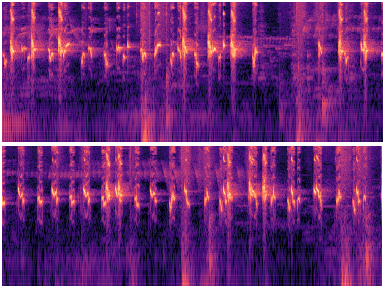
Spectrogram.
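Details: Continuous ropel song from a yellow-vented bulbul, recorded to make caged bulbuls respond: crisp, bouncy notes in a quick irregular stream, broken by several loud clicks or knocks.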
